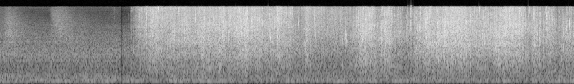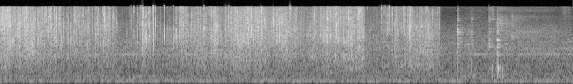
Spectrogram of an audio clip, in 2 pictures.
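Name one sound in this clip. A plastic bag crinkles and rustles loudly as it is handled.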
